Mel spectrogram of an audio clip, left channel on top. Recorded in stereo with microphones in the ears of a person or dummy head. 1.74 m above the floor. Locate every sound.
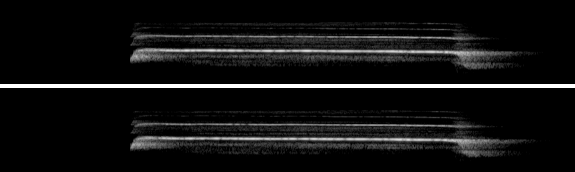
1.3 s a scream: 20° left (ahead or behind), 1.0 m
